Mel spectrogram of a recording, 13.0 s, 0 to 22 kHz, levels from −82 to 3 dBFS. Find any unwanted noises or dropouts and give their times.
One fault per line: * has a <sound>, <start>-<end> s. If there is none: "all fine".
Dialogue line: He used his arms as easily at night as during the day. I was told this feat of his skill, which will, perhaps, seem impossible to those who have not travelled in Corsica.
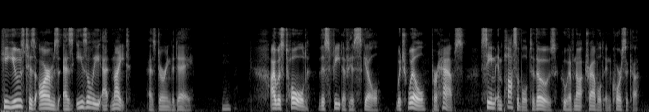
* has a breath, 4.4-4.8 s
